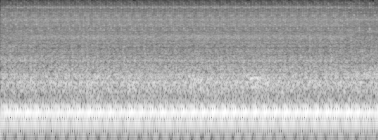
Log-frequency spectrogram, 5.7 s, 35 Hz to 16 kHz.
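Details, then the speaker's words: VW Golf R32, about 20 years old, first start after timing chain replacement, on a jump pack: smooth even idle like a sewing machine, no rattle or tapping from the chain end, running clean. "It's like a little singer sewing machine. That sounds perfect, that does. It does sound perfect."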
